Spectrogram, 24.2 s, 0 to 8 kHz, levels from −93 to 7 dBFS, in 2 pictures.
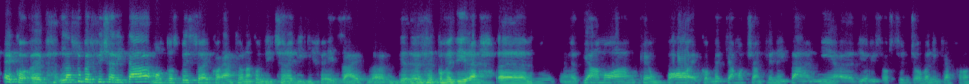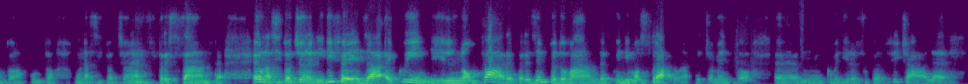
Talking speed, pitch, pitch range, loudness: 145 wpm, 155 Hz, 140-180 Hz, -27 LUFS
